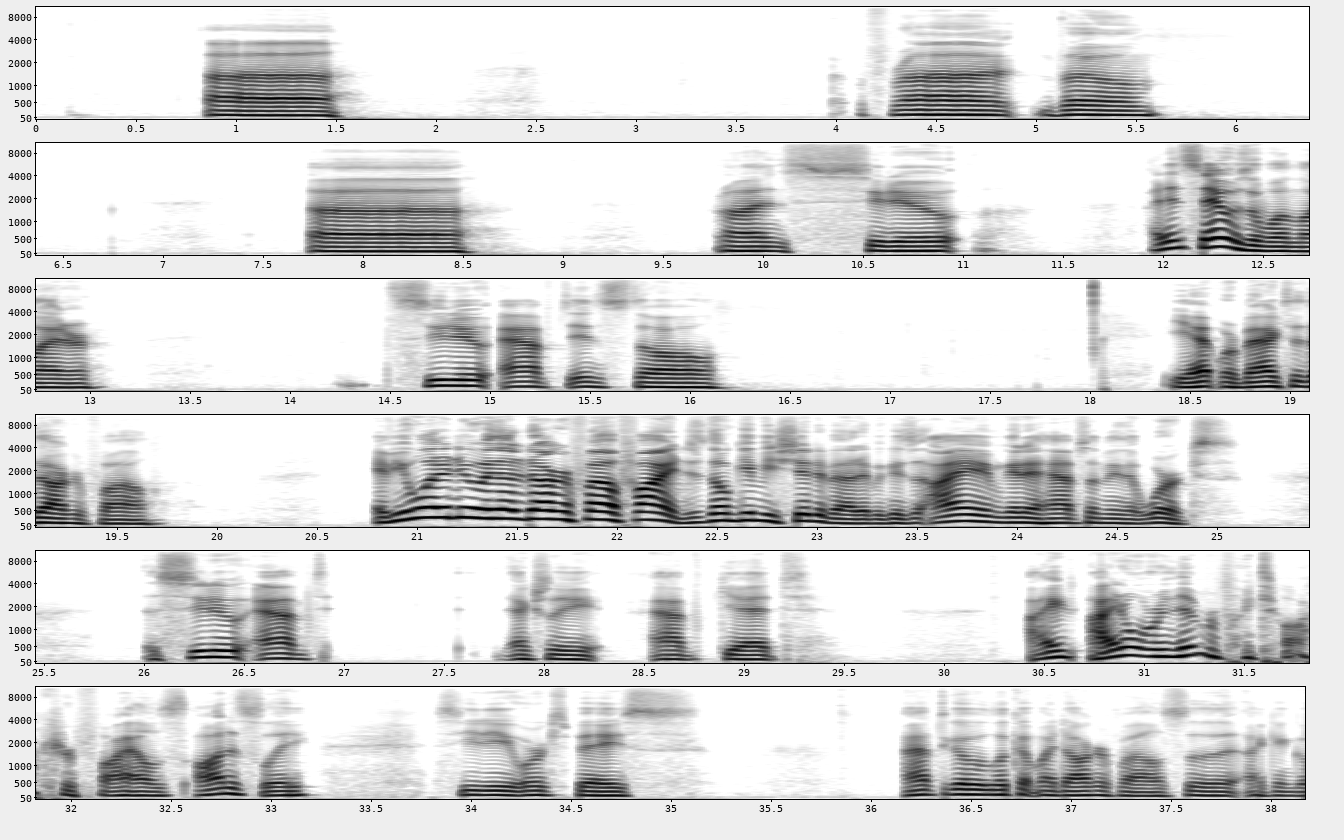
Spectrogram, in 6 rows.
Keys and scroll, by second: 1.0-2.0 typing, 4.0 ctrl+[, 4.1-7.5 typing, 8.7-11.0 typing, 12.3-16.4 typing, 18.8 ctrl+[, 18.9-36.8 typing, 22.5 ctrl+[, 23.6 ctrl+[, 37.0 Tab, 37.3 Return.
